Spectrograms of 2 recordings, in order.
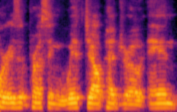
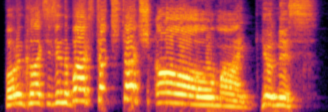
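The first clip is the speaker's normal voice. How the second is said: higher and louder with each touch; rising commentary ending in a slow drawn-out oh; excited build to a gasp; building excitement; 9 semitones higher, 8 dB louder than usual. Real, not acted. Attack builds into the box.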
